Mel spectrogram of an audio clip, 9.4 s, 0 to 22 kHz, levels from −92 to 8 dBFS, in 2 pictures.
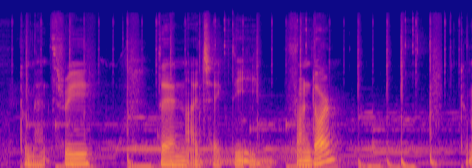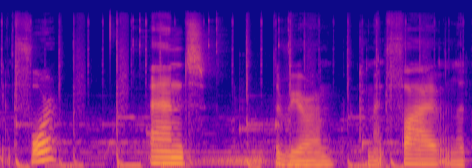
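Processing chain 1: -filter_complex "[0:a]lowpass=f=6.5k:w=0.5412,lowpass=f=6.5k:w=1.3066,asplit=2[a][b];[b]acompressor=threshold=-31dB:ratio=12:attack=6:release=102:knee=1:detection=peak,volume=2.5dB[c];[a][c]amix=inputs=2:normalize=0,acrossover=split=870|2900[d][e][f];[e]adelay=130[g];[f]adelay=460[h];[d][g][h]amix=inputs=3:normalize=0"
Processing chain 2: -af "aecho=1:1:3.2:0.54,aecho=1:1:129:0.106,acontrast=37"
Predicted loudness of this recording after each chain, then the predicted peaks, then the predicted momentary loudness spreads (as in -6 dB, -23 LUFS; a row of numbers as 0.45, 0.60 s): -24.0, -20.0 LUFS; -5.0, -2.5 dBFS; 11, 16 LU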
